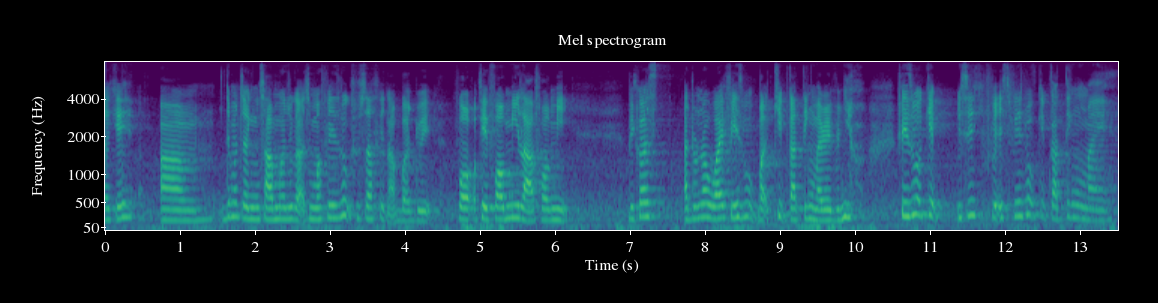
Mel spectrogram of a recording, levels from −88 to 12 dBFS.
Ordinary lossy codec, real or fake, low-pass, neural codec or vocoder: none; real; none; none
